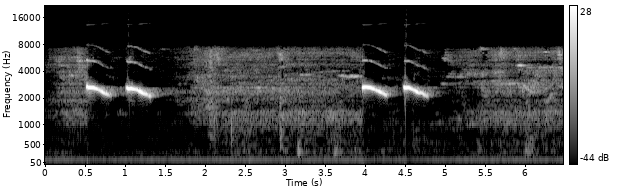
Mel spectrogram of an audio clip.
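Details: Tufted Titmouse song, played from a field-guide app, in its variable "Peter, Peter" pattern: clear, down-slurred whistled notes in pairs, the pair repeated after about three seconds, over faint background birdsong.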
